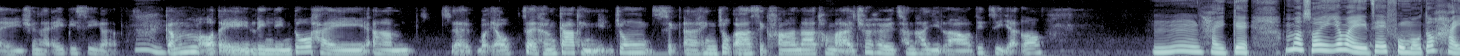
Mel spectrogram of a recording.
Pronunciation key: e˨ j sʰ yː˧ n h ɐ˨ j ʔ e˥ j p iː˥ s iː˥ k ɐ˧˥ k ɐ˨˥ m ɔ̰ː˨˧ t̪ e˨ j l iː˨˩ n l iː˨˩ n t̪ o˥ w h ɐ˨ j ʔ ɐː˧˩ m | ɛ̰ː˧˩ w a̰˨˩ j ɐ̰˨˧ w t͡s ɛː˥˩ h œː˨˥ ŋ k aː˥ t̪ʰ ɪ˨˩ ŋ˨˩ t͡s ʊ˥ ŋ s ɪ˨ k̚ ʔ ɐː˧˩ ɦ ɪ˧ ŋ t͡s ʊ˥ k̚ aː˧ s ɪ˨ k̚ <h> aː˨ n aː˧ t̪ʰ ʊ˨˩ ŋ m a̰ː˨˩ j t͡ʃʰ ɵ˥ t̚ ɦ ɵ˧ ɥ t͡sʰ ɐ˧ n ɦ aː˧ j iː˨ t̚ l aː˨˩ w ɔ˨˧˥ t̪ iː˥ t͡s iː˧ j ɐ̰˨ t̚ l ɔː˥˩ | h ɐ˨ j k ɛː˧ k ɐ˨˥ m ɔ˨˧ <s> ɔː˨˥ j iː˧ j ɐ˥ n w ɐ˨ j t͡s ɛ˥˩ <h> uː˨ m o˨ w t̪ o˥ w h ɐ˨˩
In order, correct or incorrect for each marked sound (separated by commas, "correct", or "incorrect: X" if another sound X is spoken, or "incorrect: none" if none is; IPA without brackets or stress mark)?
incorrect: f, correct, incorrect: f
